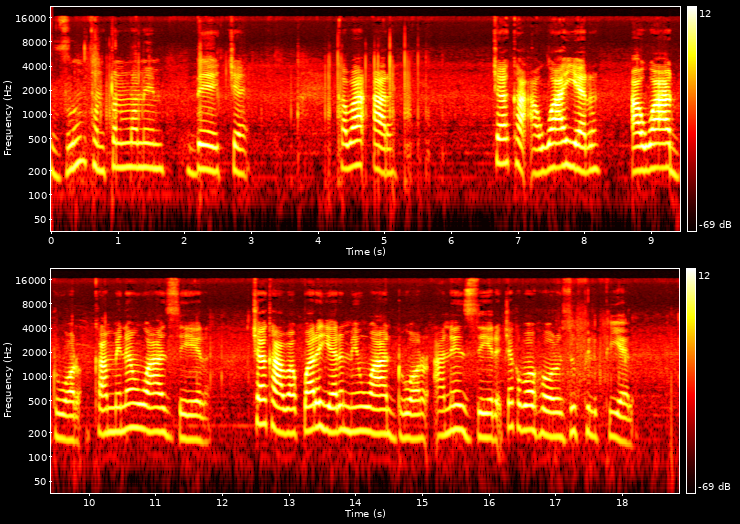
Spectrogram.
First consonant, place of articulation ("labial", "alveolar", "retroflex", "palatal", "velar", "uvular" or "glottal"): labial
